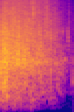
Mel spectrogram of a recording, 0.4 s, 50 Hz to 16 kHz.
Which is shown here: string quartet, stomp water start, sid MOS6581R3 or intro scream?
stomp water start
